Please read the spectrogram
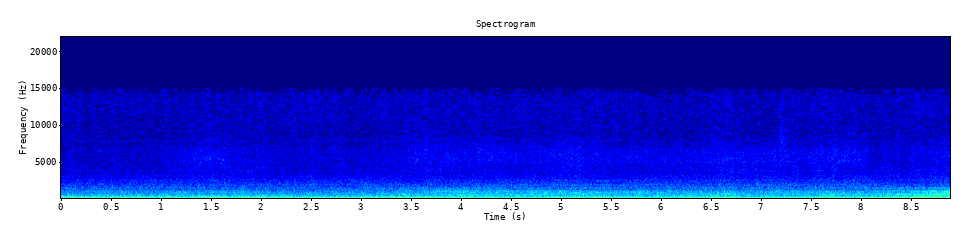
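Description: Steady low rumble of a car on the move: engine and tyre noise, even throughout.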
